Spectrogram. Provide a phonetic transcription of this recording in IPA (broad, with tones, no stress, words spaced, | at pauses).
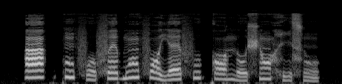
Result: a˦ | kũ˧ fo˨fɛ˧bɔ̃˦ fɔ˦˨jɛ˧fu˦ kɔ˧no˨ ʃɔ̃˧hi˨sũ˨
